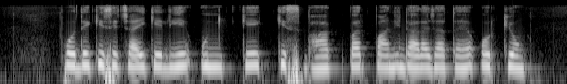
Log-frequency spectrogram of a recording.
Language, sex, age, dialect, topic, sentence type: Hindi, female, 18-24, Hindustani Malvi Khadi Boli, agriculture, question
